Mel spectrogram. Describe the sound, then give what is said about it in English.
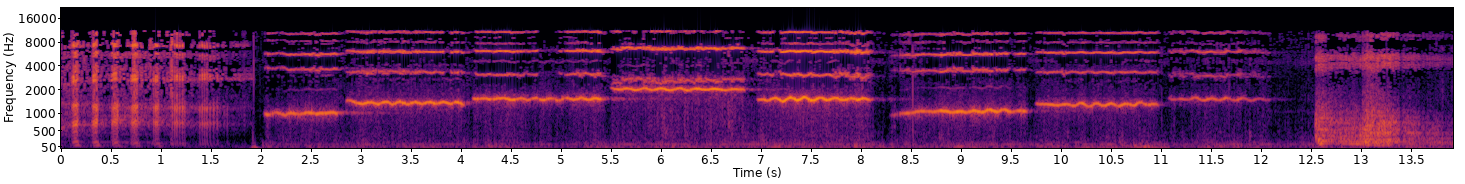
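Whistled signature melody from an old radio drama, a series of about eight clear, sustained notes that step up and then back down before repeating. A rapid pulsing sound comes first, and a brief noisy burst closes it. “That whistle is your signal for the Signal Oil Program, The Whistler.”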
